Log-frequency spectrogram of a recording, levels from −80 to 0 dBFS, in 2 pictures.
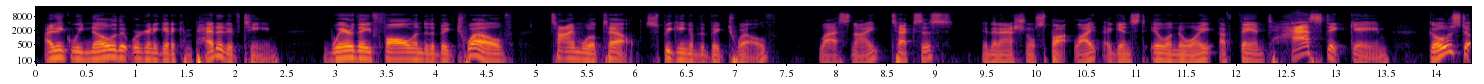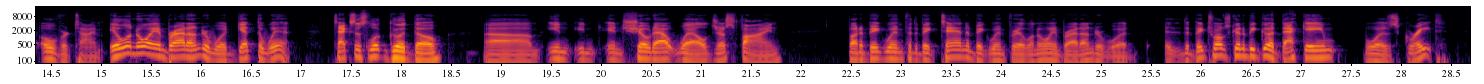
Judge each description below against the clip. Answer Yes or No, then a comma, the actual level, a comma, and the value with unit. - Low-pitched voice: Yes, low, 115 Hz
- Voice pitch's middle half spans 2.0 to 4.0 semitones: No, average, 4.6 semitones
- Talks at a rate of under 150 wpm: No, average, 185 wpm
